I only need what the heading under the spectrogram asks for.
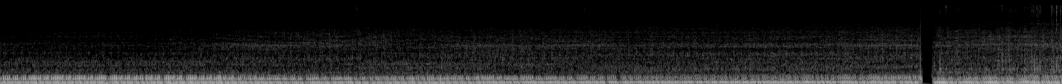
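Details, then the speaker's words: Yamaha Fazer 600 inline-four warming up at idle: smooth, low, even beat with no misfire or knock and no smoke; engine sounds healthy, though a regulator or alternator charging fault is suspected. "Ouais, le moteur, il a l'air d'aller. Elle fume pas du tout, hein."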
